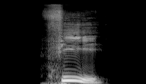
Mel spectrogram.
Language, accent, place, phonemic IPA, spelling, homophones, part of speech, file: German, Germany, Berlin, /fiː/, Phi, Vieh, noun, De-Phi.ogg
- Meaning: phi (Greek letter)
